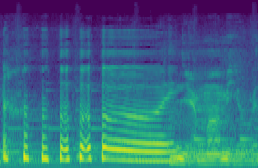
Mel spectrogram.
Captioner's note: laughing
